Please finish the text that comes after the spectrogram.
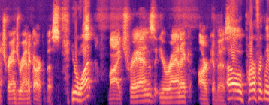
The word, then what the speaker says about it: Transuranic Arquebus: My Transuranic Arquebus. Oh, perfectly pronounced, sir.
